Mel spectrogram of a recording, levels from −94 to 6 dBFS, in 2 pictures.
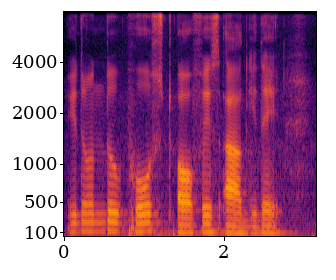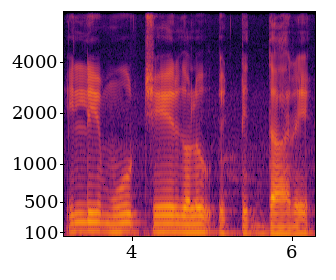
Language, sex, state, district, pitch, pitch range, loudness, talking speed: Kannada, male, Karnataka, Bangalore, 110 Hz, 95-115 Hz, -20 LUFS, 95 wpm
